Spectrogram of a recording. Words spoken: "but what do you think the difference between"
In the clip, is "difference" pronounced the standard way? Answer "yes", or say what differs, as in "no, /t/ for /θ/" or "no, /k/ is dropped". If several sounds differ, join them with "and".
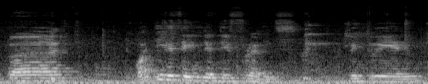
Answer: yes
